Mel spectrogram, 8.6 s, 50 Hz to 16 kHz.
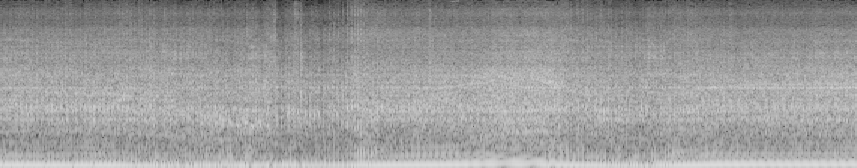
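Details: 2009 Polaris RZR 800 S: revs rise and fall over a loose, uneven rear rattle that comes and goes with revs; owner suspects differential, pinion nut or a CV joint/axle, unconfirmed; rear end rattle.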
